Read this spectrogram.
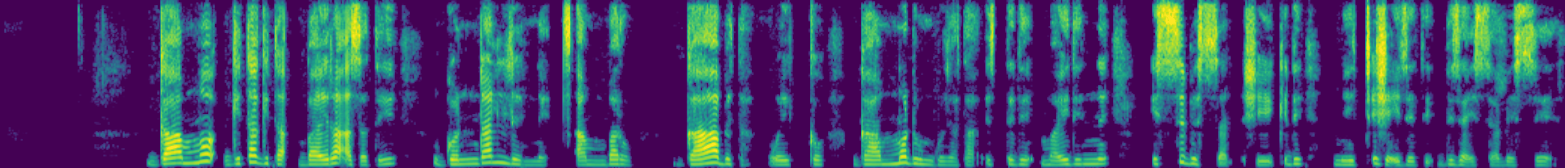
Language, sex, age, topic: Gamo, female, 18-24, government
